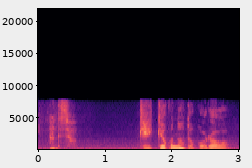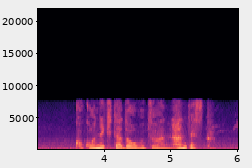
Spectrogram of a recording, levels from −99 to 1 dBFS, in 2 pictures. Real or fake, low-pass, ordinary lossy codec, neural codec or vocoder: fake; none; none; codec, 16 kHz, 8 kbps, FunCodec, trained on Chinese and English, 25 frames a second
